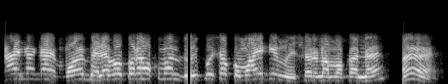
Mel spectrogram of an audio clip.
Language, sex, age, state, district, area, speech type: Assamese, male, 45-60, Assam, Kamrup Metropolitan, urban, conversation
